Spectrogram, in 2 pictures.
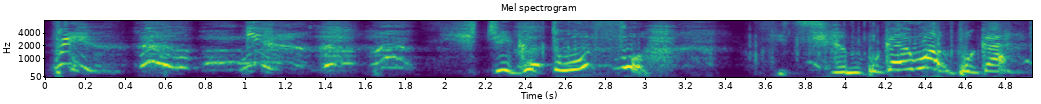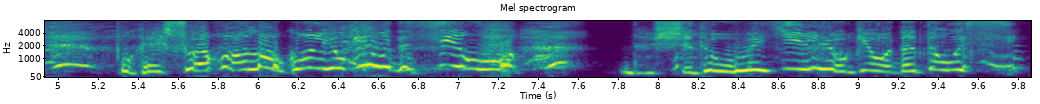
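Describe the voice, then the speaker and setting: A woman's voice: very high-pitched, very animated, a little slow, pauses often, exaggerated voice. An actress playing a middle-aged mother-in-law, a hidden powerful matriarch, who swings from tearful pleading to fierce command. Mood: furious, weeping. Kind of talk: short drama acting.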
